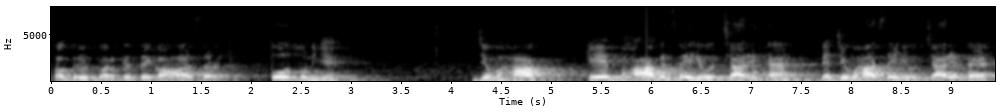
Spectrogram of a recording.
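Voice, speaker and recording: A man's voice: high voice, slow pace. A man teaching a grammar lesson, asking the class questions and answering them himself, repeating key words. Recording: echoey hall, tinny phone-like sound.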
